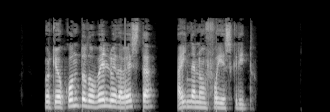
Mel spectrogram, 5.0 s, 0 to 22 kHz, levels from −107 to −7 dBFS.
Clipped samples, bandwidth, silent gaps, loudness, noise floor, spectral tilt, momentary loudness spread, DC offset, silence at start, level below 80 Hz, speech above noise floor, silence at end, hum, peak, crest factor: under 0.1%; 11.5 kHz; 2.38-2.65 s; -23 LUFS; under -90 dBFS; -3.5 dB/octave; 13 LU; under 0.1%; 0.7 s; -66 dBFS; over 68 dB; 1.3 s; none; -6 dBFS; 18 dB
